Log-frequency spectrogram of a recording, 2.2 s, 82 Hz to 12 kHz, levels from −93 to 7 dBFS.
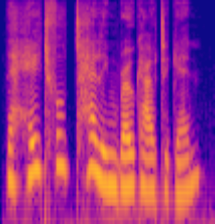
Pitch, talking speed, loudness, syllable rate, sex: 215 Hz, 165 wpm, -17 LUFS, 5.6 syllables/s, female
